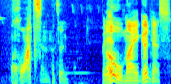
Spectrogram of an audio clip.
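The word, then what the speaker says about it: Hoatzin: I think of all the spell that it's H O A T Z I N. Watson.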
